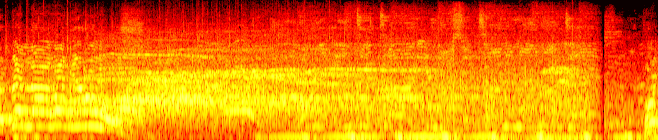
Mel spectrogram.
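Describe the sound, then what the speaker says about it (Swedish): Applause and cheering from a crowd at a handball club's season-ending event, honouring the club's young leader of the year, steady and loud throughout, with voices mixed in. "Ge en applåder, Bella Wangerås!"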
